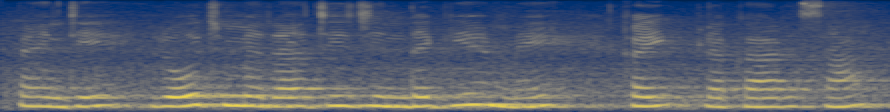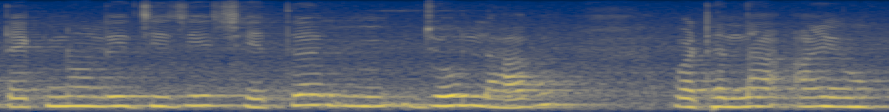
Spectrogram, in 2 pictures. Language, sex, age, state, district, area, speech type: Sindhi, female, 30-45, Gujarat, Kutch, rural, spontaneous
